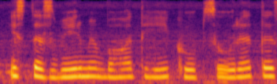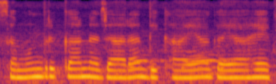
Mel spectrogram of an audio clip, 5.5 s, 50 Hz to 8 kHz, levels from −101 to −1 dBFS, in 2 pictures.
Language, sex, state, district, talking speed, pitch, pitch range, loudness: Hindi, female, Uttar Pradesh, Lalitpur, 130 wpm, 230 Hz, 220-240 Hz, -20 LUFS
